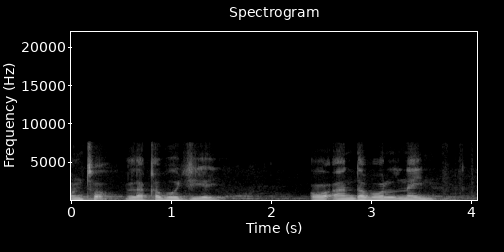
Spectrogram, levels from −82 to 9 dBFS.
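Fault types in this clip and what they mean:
No faults in the speech; the call path behaves as designed, with nothing above 8 kHz, which fits a wideband codec such as G.722.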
